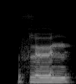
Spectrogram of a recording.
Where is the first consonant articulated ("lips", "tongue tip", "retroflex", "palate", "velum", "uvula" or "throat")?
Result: lips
